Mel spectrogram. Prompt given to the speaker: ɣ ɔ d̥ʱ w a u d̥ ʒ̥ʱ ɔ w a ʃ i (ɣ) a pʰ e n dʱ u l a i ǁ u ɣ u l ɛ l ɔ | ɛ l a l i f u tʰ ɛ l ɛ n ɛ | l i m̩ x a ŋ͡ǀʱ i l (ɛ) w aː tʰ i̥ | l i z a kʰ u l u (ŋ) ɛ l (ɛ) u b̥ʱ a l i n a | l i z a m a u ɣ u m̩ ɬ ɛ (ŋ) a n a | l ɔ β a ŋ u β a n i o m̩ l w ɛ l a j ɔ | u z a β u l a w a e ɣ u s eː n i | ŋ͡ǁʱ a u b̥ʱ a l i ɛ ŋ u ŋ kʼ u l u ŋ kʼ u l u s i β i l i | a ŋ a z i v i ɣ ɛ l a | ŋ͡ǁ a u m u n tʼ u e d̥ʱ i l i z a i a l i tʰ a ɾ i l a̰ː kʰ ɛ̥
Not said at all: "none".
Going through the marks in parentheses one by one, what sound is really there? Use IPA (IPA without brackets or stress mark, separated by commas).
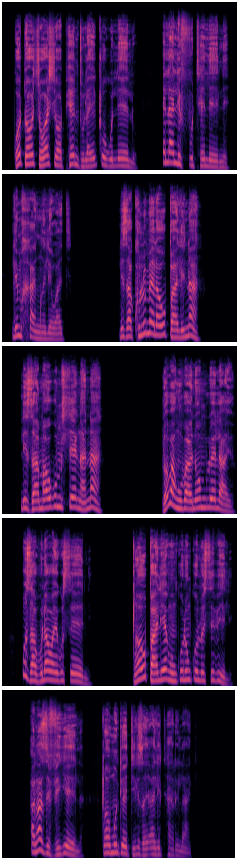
w, ɛ, m, a, ŋ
